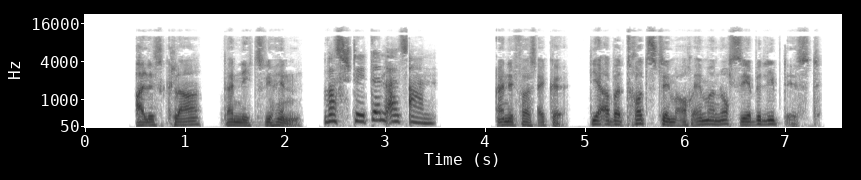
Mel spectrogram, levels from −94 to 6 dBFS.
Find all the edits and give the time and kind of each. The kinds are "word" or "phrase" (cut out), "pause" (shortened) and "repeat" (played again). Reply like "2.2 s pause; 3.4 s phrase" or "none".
2.3 s pause; 3.2 s word; 4.5 s word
